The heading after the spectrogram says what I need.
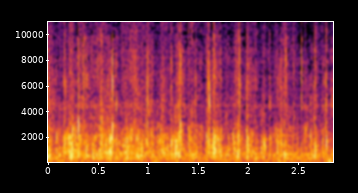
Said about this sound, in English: The fans give her a big round of applause.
